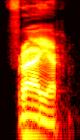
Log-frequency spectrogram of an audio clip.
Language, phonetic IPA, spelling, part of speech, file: Russian, [ˈfra(j)ɪr], фраер, noun, Ru-фраер.ogg
- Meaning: not a criminal person, a potential victim of a crime, any person (male); a person criminals may consider as deserving of respect, even if he doesn't belong to their group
